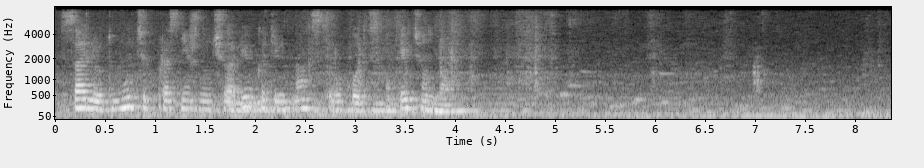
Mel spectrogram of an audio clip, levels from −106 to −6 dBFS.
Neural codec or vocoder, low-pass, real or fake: none; 7.2 kHz; real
